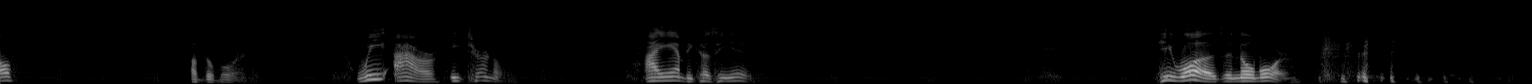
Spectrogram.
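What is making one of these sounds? A middle-aged man speaks with animation through a headset microphone, in short bursts with pauses.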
